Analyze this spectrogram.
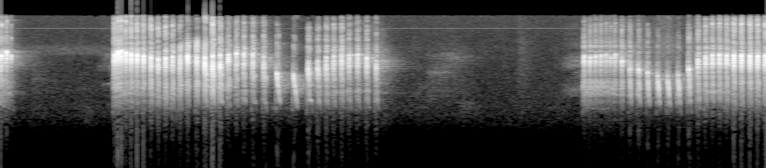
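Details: A kapas tembak white-eye in full tutor-style song: fast, rattling trills of densely repeated bright notes, the first phrase about two seconds long, a pause of a second, then another rapid trill.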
